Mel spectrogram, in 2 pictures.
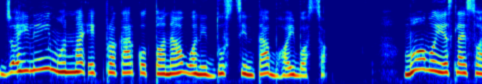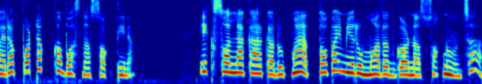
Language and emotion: Nepali, disgusted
